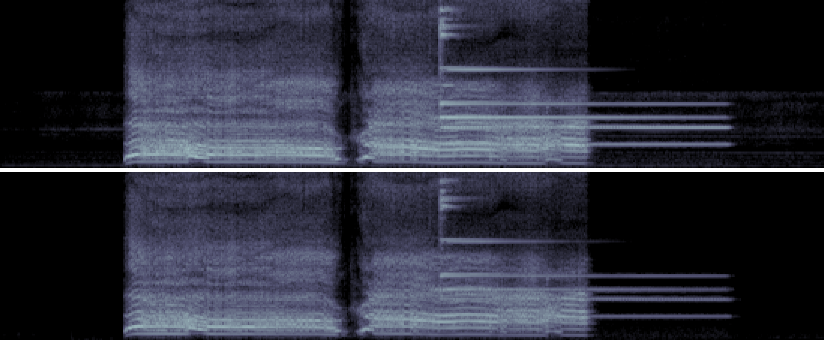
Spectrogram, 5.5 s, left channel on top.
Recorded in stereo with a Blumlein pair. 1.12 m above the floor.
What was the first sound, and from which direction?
A scream, 5° left.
